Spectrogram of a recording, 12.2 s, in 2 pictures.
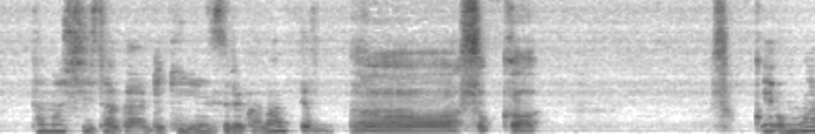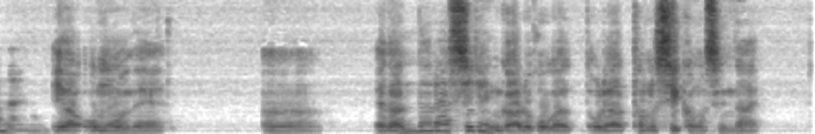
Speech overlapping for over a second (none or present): none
